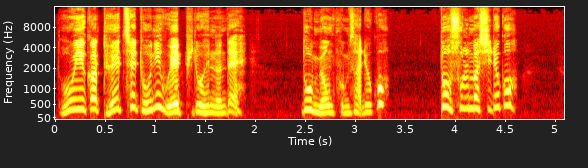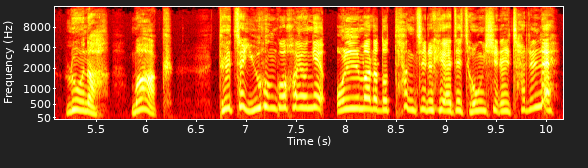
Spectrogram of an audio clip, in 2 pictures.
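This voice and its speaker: A woman voicing a stern, furious middle-aged father who shouts and scolds his grown children in a radio drama. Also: high voice, animated, normal speed, dry recording, clean studio sound, voice pushed up. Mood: contemptuous.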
